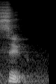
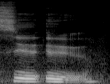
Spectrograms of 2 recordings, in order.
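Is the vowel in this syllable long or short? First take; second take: short; long. First: The vowel is kept short. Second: The vowel is held out long. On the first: "instead of just Su" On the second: "it's held out longer as Su"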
